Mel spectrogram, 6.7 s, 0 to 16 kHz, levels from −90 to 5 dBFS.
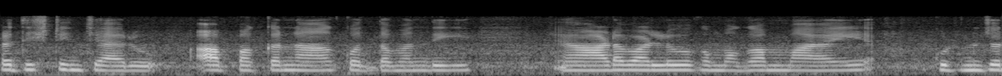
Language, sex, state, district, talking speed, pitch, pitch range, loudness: Telugu, female, Andhra Pradesh, Guntur, 70 wpm, 200 Hz, 195-210 Hz, -20 LUFS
